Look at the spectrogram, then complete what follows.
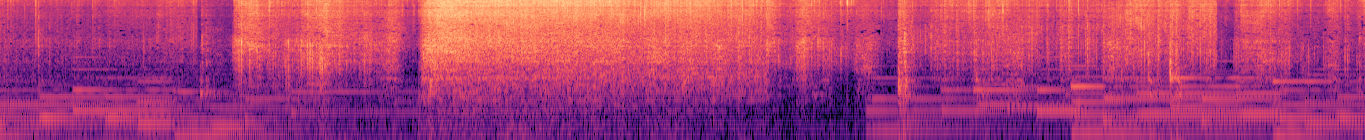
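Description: Butter and oil sizzling in a cast-iron skillet as a buttered green onion flatbread is flipped over about four seconds in; the frying jumps much louder for a few seconds, then settles back to a steady sizzle.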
